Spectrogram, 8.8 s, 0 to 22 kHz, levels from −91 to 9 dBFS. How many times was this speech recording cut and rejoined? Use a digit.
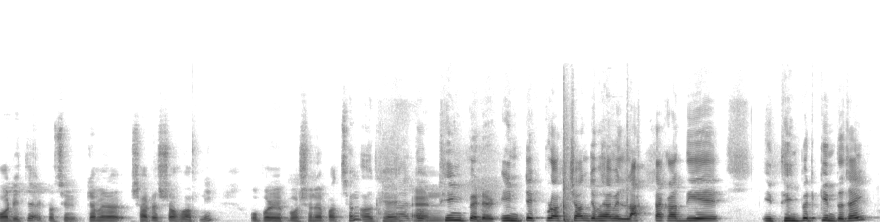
1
